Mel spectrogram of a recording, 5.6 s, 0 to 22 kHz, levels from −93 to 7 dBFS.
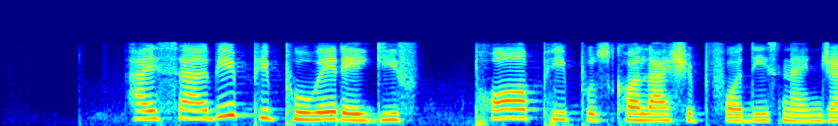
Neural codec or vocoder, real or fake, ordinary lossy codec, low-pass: codec, 16 kHz, 1 kbps, X-Codec, HuBERT features, trained on LibriSpeech; fake; none; 5.4 kHz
